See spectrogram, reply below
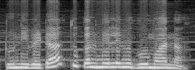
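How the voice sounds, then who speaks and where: A man voicing a kindly, poor father bird who is soft on his daughter in a cartoon. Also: high voice, fairly even intonation, normal speed, dull audio, soft background music, natural voice. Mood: gentle, indulgent.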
